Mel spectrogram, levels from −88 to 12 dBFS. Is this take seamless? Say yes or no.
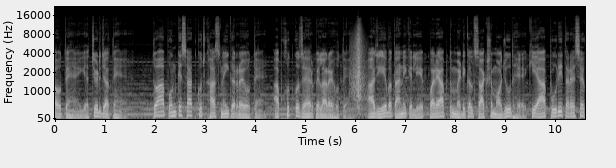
yes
